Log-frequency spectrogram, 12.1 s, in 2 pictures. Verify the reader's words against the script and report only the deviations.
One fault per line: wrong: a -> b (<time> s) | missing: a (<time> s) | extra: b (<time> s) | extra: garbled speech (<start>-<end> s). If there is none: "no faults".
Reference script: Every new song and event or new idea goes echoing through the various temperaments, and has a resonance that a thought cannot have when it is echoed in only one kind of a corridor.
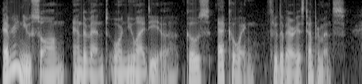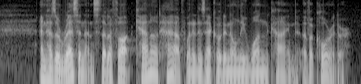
no faults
